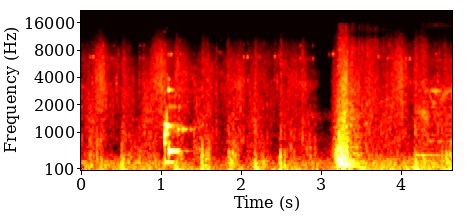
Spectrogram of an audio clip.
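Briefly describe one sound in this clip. A sword slashes with a sharp whoosh.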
